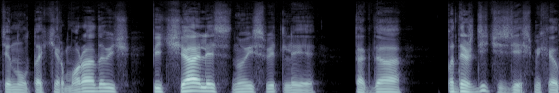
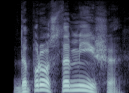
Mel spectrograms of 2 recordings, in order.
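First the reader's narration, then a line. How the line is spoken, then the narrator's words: Snorting. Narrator (Russian): хмыкнул я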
